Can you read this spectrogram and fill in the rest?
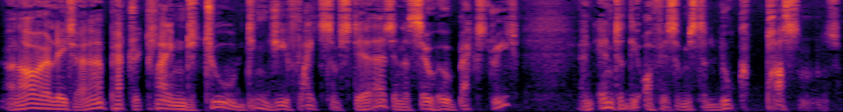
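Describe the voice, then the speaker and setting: A man with a gravelly, husky voice, narrating a radio drama from a script. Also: sits low, animated, a little slow, a bit bright, full character voice.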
